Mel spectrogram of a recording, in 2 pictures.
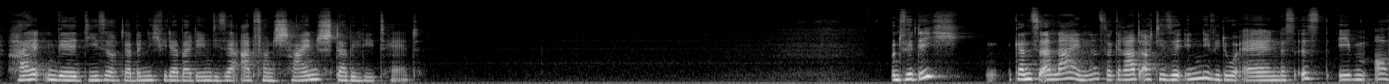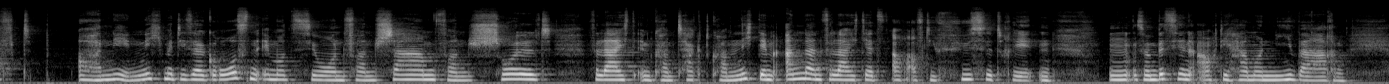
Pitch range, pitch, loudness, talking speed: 185-230 Hz, 205 Hz, -19 LUFS, 130 wpm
